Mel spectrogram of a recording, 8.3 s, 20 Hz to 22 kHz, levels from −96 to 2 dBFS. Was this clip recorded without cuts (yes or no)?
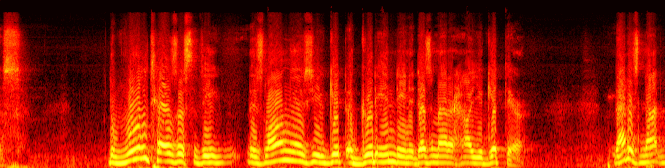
yes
